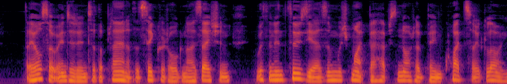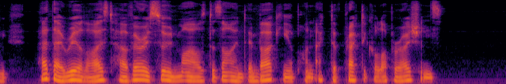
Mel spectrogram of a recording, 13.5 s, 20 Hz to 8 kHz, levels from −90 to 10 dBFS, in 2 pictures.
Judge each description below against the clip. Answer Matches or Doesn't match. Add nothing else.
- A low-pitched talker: Matches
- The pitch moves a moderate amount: Matches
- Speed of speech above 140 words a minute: Matches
